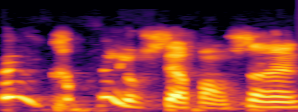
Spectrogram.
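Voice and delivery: authoritative fatherly voice with swooping pitch. Retelling how guards moved a man along: imitating a father's authority. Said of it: "like how a daddy handles this".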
